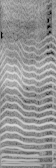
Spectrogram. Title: Gripe Water for babies by Woodwards | Trusted by generations of mothers | Relief from colic | Tamil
